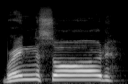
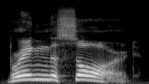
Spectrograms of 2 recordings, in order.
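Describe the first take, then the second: First: Slow, louder, higher royal command; King Solomon demands the sword, slow and commanding. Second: Slow, louder royal command, relished; repeating King Solomon's command with relish; commanding king again. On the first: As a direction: order it slowly like a king. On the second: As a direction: savor the king's order slowly. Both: Retold or imitated. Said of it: "He goes".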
